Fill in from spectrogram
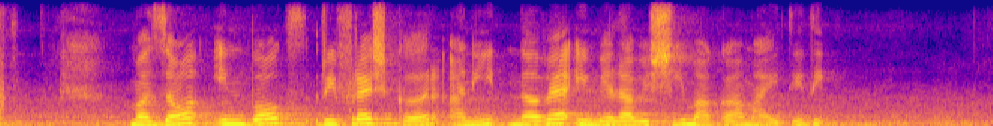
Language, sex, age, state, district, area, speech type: Goan Konkani, female, 18-30, Goa, Tiswadi, rural, read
